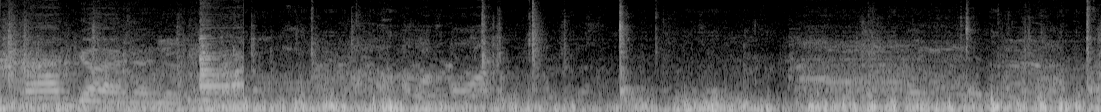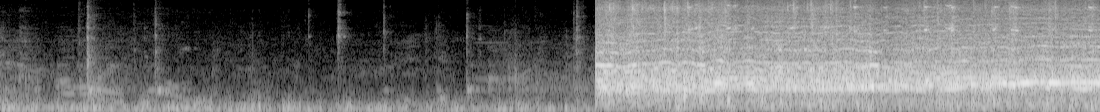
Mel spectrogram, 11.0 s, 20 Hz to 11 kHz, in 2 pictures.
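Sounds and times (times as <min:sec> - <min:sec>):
motor running with high whine: 0:08.5 - 0:11.0.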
